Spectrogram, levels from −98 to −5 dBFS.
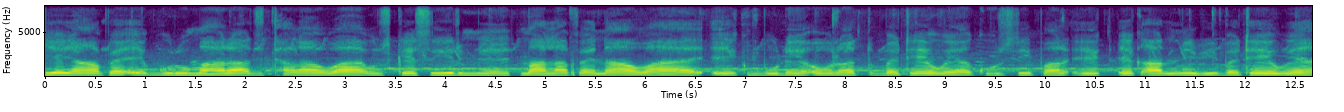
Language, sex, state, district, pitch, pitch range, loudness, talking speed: Maithili, female, Bihar, Supaul, 185 Hz, 180-200 Hz, -16 LUFS, 135 wpm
